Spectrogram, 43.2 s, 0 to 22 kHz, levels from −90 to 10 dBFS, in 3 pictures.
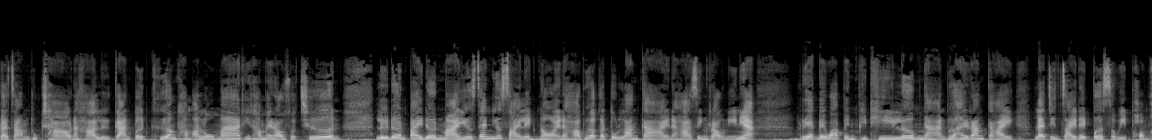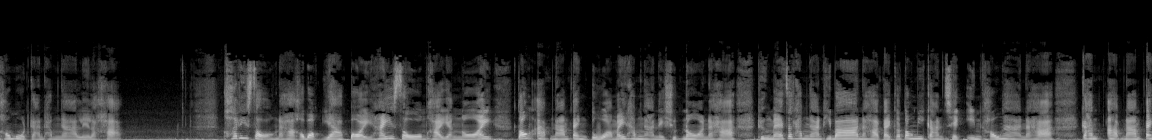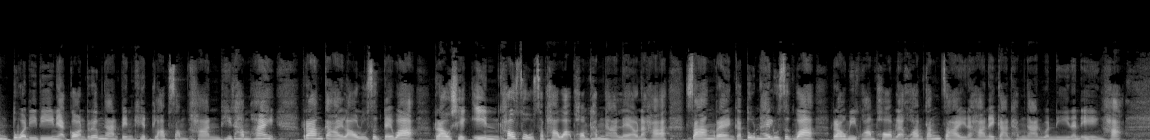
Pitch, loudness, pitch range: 215 Hz, -22 LUFS, 190-250 Hz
